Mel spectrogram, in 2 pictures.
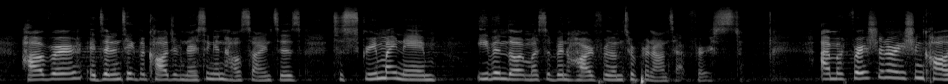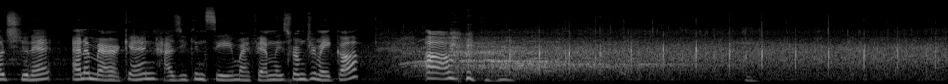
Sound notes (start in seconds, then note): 13.4 audience cheers; 15.9 audience applauds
